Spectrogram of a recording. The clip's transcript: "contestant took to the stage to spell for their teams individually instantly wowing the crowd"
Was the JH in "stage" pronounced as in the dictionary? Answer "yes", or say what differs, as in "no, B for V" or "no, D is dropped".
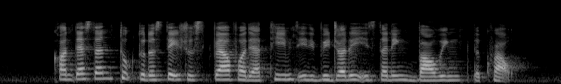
no, CH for JH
